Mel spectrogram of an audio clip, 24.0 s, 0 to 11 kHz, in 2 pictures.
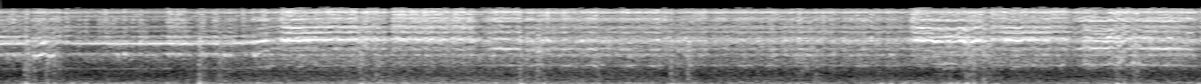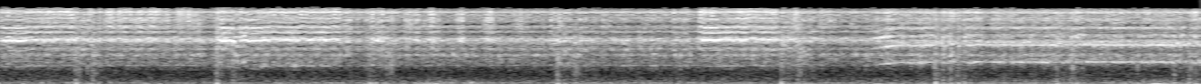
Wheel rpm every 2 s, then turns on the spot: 160, 190, 200, 200, 200, 200, 200, 200, 200, 200, 220, 230.
none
